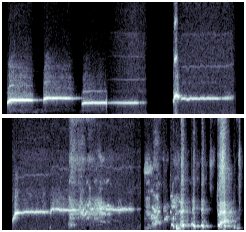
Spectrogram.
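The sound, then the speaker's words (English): A person whistles a melodic spaghetti western film theme in long sustained notes with short pauses, fairly loud, ending in a burst of laughter and breathy noise. “How about, instead of singing, I whistle.”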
